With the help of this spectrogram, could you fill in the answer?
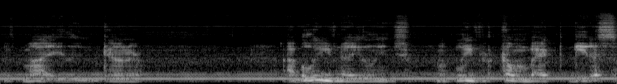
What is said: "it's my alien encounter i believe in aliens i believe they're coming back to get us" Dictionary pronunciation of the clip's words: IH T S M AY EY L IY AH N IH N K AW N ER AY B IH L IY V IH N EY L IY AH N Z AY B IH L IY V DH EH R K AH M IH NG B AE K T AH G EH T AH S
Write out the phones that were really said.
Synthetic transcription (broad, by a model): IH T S M AY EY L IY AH IH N AH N AY B IH L IY V N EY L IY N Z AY B IH L IY V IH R K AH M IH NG B AE K T AH G EH T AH S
